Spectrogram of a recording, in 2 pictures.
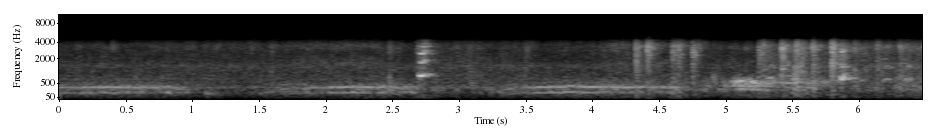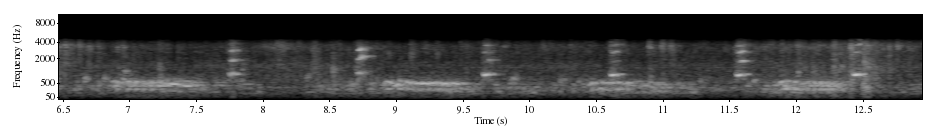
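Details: Pet pigeon indoors with hiccups that sound like a small dog barking: low soft coos alternate with short sharp clicky hiccup bursts, about a dozen scattered through, some in quick clusters.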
